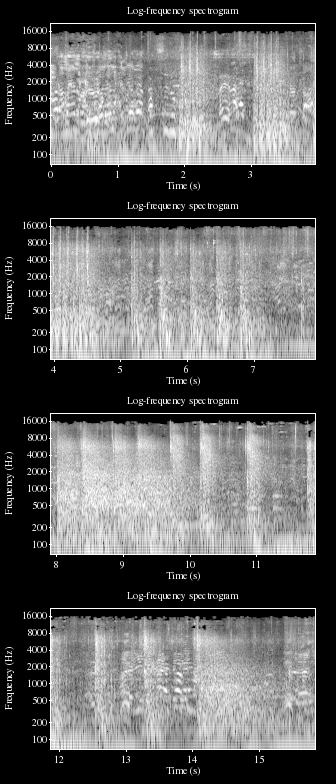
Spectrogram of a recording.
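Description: Men talk excitedly nearby.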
